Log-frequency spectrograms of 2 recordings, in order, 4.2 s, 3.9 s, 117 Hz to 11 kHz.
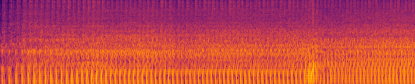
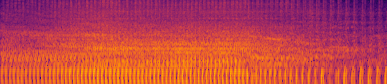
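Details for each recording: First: Briggs & Stratton Intek 17.5 HP on a lawn tractor, after carburetor cleaning (previously sputtered): single-cylinder engine thumping at a steady, even beat with no stumbling or hunting; normal idle, runs better. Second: Briggs & Stratton Intek 17.5 HP lawn tractor engine that sputtered, around carburetor cleaning: puttering idle about three to four beats a second, then rhythm suddenly drops and stumbles unevenly; irregular idle, cause unclear.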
